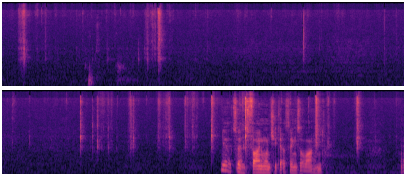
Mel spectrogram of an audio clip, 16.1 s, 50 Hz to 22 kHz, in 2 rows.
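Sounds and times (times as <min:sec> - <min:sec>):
plastic puzzle clicking: 0:00.3 - 0:03.5, 0:09.4 - 0:16.0.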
